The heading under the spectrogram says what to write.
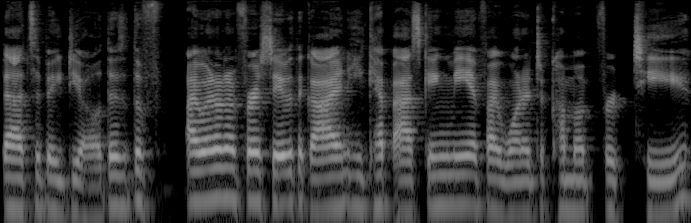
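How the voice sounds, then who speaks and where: A woman with an American accent talks very fast in a fairly low pitch with monotone, flat intonation, on a very clean recording with a silent background. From New Jersey. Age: 20s. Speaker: lifestyle influencer, former podcast producer. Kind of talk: casual chat.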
